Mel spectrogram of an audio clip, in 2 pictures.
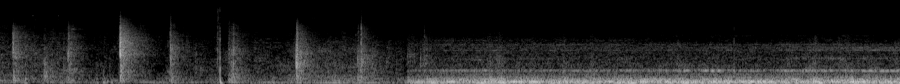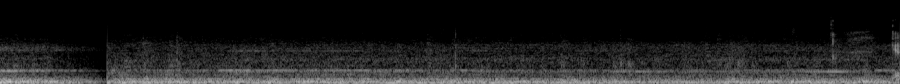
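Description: A few footsteps on stairs. Then, from about four seconds in, the steady low rumble of a moving passenger train heard from inside the carriage, with a faint steady whine above it.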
